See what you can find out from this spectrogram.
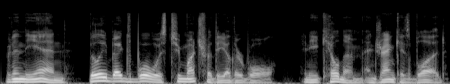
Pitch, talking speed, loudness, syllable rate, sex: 105 Hz, 295 wpm, -16 LUFS, 6.2 syllables/s, male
